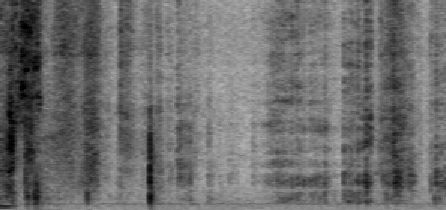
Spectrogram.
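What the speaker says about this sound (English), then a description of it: "And grab my scissors." Quiet snipping and rustling of paper being cut with scissors while trimming a main lesson book for binding, with a sharp click partway through and soft scraping sounds in a hushed room.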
